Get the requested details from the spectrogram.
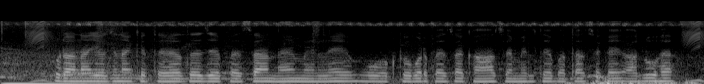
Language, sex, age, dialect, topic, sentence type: Maithili, male, 18-24, Angika, banking, question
